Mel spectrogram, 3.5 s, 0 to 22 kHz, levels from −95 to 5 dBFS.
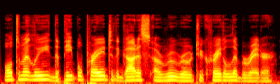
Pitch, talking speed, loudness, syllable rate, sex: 130 Hz, 205 wpm, -18 LUFS, 7.3 syllables/s, male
